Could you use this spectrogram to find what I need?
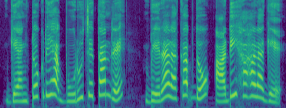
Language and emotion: Santali, surprised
